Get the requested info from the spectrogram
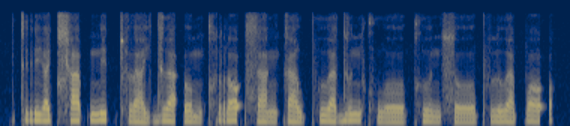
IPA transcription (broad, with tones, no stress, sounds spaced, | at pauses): t r i˦˥ a̯ t͡ɕʰ a˦˥ p̚ n i˦˥ t̚ pʰ l a˩˦ j d ɯ˧ a̯ ʔ o˨˩ m kʰ r ɔ˦˥ ʔ s a˨˩ ŋ k a˨˩ w pʰ u˧ a̯ d u˥˩ n kʰ w oː˨˩ kʰ u˧ n s oː˩˦ pʰ l u˧ a̯ p ɔ˦˥ ʔ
